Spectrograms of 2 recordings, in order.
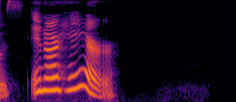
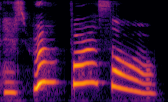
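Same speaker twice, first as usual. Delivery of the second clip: cheerful mom; 14 semitones higher, 5 dB louder than usual. Acted. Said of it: "said Mom".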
